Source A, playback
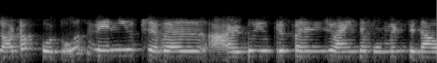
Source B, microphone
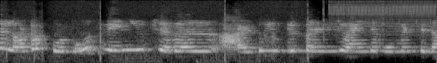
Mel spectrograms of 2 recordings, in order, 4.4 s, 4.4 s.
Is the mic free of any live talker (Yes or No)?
Yes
